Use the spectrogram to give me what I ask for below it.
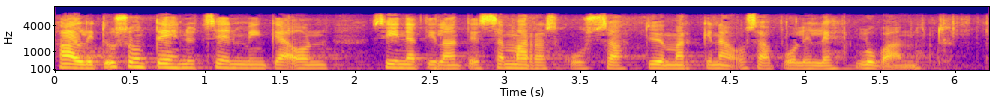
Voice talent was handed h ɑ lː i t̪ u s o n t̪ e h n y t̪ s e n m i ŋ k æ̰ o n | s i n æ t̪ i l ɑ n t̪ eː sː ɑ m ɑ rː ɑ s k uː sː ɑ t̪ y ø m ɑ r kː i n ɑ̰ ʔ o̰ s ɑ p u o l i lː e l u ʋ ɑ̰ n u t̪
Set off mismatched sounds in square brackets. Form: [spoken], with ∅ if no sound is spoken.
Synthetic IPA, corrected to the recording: h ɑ lː i t̪ u s o n t̪ e h n y t̪ s e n m i ŋ k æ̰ o n | s [iː] n æ t̪ i l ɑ n t̪ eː sː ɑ m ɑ rː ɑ s k uː sː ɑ t̪ y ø m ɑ r kː i n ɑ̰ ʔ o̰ s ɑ p u o l i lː e l u ʋ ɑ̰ [nː] u t̪

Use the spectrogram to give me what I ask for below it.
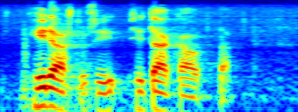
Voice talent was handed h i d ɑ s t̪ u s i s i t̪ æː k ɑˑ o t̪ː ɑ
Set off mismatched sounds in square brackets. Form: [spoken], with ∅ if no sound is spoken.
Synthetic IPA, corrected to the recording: h i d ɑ s t̪ u s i s i t̪ [æ] k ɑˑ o t̪ː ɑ

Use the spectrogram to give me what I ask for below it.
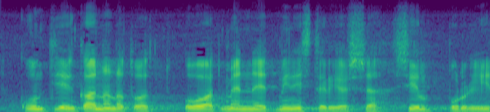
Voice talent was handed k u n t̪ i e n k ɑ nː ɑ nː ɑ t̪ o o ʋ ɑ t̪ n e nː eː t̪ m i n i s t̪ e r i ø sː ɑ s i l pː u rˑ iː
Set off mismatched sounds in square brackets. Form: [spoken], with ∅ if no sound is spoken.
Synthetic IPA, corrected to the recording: k u n t̪ i e [ŋ] k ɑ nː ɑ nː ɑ t̪ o o ʋ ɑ t̪ [m] e nː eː t̪ m i n i s t̪ e r i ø sː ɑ s i l pː u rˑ iː

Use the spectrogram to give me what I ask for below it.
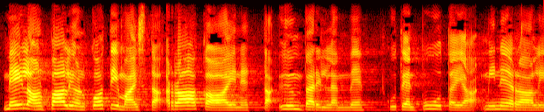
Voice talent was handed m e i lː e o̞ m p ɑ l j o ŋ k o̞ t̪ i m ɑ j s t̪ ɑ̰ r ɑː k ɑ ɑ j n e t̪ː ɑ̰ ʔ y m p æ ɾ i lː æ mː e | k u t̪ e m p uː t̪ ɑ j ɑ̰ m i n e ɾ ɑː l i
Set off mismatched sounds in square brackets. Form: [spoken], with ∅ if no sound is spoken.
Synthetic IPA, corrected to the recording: m e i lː [æ] o̞ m p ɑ l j o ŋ k o̞ t̪ i m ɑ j s t̪ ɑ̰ r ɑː k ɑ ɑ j n e t̪ː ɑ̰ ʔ y m p æ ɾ i lː æ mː e | k u t̪ e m p uː t̪ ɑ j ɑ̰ m i n e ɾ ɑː l i

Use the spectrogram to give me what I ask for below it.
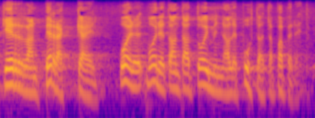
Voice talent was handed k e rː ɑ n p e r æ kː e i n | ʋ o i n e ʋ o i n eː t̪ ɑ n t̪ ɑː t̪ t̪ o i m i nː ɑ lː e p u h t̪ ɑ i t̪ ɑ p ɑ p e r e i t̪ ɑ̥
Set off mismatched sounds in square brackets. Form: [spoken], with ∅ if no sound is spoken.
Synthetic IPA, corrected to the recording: k e rː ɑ n p e r æ kː [æ] i n | ʋ o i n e ʋ o i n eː t̪ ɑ n t̪ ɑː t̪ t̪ o i m i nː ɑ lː e p u h t̪ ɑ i t̪ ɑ p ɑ p e r e i t̪ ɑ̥

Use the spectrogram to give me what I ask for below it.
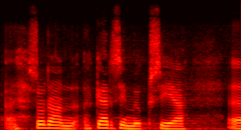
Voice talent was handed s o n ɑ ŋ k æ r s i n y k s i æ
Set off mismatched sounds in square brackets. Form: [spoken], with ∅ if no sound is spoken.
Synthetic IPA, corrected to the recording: s o [d] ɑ [n] k æ r s i [m] y k s i æ

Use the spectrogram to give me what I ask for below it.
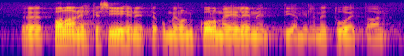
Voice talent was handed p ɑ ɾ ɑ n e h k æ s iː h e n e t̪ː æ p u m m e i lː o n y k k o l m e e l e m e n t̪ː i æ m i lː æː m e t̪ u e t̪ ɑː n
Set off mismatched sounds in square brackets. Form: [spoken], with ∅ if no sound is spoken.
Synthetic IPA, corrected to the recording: p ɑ [l] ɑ n e h k æ s iː h e n e t̪ː æ [k] u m m e i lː o n y k k o l m e e l e m e n t̪ː i æ m i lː [æ] m e t̪ u e t̪ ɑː n

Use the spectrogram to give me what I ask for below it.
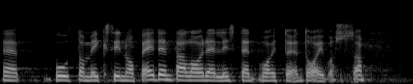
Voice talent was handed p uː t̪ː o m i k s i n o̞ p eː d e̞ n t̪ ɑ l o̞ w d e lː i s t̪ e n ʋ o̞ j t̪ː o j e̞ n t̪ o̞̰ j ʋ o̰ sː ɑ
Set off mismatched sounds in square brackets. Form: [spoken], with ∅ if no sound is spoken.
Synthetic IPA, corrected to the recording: p uː t̪ː o m i k s i n o̞ p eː d e̞ n t̪ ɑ l o̞ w d e lː i s t̪ e n ʋ o̞ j t̪ː o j e̞ n t̪ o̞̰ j ʋ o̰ sː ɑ

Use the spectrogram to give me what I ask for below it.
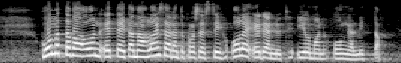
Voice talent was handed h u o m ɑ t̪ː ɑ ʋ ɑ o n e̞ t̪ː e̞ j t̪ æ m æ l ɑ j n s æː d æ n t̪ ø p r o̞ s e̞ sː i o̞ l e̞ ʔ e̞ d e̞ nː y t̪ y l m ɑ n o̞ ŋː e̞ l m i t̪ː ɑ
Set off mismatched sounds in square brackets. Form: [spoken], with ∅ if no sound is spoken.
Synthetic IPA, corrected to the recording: h u o m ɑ t̪ː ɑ ʋ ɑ o n e̞ t̪ː e̞ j t̪ æ m æ l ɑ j n s æː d æ n t̪ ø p r o̞ s e̞ sː i o̞ l e̞ ʔ e̞ d e̞ nː y t̪ [i] l m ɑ n o̞ ŋː e̞ l m i t̪ː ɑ

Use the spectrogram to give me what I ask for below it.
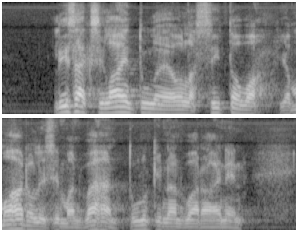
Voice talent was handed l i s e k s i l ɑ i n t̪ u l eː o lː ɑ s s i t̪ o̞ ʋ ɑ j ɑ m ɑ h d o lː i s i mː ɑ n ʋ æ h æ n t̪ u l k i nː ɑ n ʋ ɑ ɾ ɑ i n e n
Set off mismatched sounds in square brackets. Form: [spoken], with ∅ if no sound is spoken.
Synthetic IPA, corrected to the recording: l i s [æ] k s i l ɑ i n t̪ u l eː o lː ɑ s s i t̪ o̞ ʋ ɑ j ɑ m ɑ h d o lː i s i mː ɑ n ʋ æ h æ n t̪ u l k i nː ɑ n ʋ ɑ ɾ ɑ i n e n

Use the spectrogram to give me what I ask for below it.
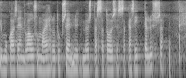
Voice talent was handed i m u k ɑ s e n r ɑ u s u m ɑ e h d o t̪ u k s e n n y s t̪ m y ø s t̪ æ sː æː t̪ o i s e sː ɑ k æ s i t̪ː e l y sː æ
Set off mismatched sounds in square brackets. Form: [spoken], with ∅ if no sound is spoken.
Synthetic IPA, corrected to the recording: i m u k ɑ s e n [l] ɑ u s u m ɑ e h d o t̪ u k s e n n y [∅] t̪ m y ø s t̪ æ sː [æ] t̪ o i s e sː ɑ k æ s i t̪ː e l y sː æ

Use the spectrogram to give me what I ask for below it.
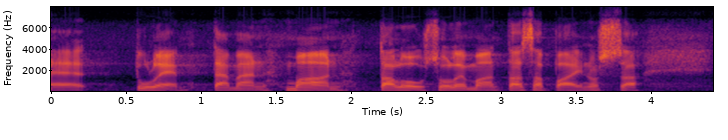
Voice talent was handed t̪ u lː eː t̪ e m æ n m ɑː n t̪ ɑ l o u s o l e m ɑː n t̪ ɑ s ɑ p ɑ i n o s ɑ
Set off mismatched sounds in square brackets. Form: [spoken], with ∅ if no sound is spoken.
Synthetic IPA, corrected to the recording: t̪ u [l] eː t̪ [æ] m æ n m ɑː n t̪ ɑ l o u s o l e m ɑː n t̪ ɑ s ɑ p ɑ i n o [sː] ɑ

